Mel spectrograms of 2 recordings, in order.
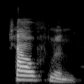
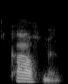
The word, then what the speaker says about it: Kaufman: be called yes yes is it Kaufman or calman I I always mispronounce it Kaufman cman Kaufman yeah man of the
